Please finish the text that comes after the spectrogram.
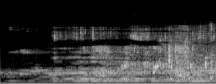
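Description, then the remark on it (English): Water pours steadily into a glass for a couple of seconds, a continuous splashing trickle that grows slightly fuller as the glass fills. No one speaks. “I must have a glass of water.”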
